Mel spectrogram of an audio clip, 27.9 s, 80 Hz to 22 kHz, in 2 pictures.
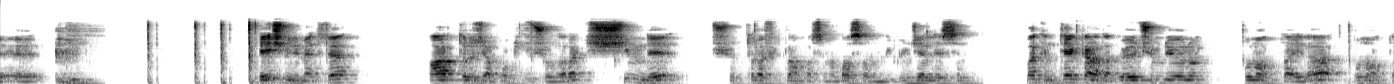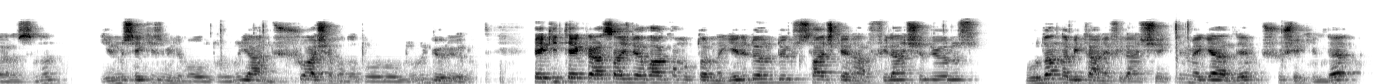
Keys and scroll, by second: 0.5 2, 2.0 5, 2.3 Return, 25.5 space.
